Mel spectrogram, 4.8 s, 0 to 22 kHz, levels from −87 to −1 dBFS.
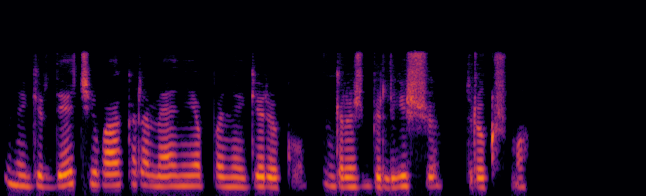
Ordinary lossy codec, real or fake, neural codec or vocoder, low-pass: Opus, 64 kbps; real; none; 7.2 kHz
